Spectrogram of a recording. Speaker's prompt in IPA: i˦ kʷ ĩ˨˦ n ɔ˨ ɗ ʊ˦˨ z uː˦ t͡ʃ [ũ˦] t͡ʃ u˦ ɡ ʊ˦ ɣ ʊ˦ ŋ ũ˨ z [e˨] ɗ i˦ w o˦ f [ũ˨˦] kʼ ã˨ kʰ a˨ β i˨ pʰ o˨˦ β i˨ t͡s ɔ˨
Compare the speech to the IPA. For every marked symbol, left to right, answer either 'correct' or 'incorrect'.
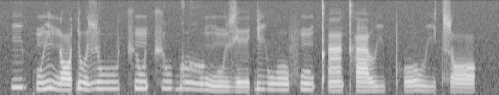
correct, correct, incorrect: ũ˦

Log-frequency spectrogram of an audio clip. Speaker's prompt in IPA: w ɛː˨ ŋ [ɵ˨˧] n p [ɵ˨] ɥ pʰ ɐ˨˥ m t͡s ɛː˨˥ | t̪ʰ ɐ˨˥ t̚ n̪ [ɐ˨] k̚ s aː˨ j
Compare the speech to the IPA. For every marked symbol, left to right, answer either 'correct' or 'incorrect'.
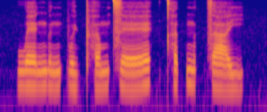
incorrect: ɵ˨, incorrect: ɵ˨˩, incorrect: ɐ˨˥

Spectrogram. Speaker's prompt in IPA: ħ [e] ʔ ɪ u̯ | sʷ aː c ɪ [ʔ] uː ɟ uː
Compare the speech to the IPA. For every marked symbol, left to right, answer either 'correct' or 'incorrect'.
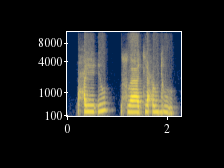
incorrect: eː, incorrect: ħ

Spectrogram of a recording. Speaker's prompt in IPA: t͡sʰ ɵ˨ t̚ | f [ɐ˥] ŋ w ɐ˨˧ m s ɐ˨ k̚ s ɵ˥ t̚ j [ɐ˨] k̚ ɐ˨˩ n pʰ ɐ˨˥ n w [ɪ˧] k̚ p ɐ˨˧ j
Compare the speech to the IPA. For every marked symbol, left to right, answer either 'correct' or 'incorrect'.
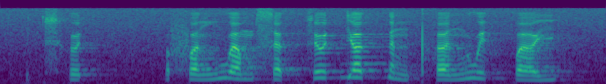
incorrect: ɐ˨˥, incorrect: ɐ˥, correct

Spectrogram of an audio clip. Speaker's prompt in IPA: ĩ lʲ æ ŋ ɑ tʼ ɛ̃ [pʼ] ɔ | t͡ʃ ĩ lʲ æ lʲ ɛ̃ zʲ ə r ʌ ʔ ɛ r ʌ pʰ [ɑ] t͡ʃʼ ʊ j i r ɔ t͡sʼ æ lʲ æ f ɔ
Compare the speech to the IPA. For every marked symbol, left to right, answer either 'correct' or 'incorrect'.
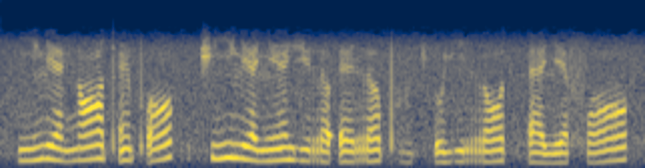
correct, incorrect: ɑ̤

